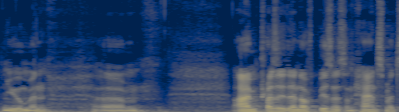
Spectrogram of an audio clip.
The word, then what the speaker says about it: Neumann: my name is i pronounce it newman i'm president of business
